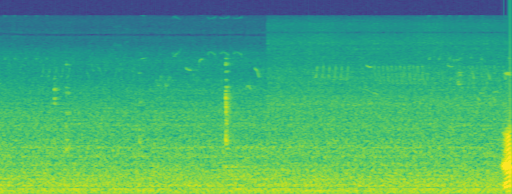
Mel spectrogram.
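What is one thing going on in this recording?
A combine harvester engine hums steadily.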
